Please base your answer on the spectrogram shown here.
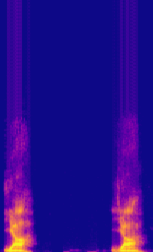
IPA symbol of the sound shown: ˈjɑ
